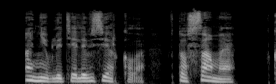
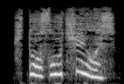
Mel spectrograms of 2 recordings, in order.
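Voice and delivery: much higher, loud alarmed cry; cried out; 11 dB louder, slower than usual. Acted. A girl crying out at the stricken boy, alarmed. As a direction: shout it in alarm. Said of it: "выкрикнула Василиса".

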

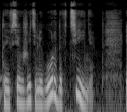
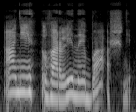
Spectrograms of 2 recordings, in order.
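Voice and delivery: slow, drawn-out, raised announcement; weighty revelation; 4 semitones higher, 4 dB louder, much slower than usual. A narrator's reading. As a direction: spell out the news slowly. Key news about the witches.

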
